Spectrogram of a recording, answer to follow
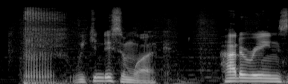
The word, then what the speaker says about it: Hatterene: on a Thursday, so we've got our first opponent, and they are playing a Copraja, a Hatterene, Hatterene is how we pronounce it, really.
